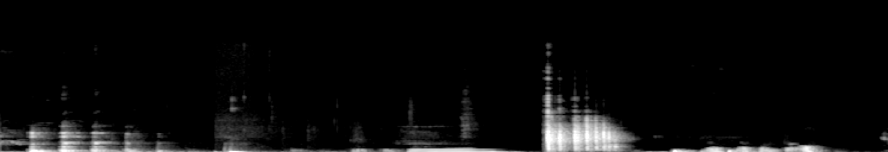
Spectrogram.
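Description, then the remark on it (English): A brief, bright clatter of dice tumbling across a hard table for perception checks in a tabletop game, a rapid burst of small clicks lasting under a second, with people talking before and after. “Would you guys roll with perception checks again?”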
